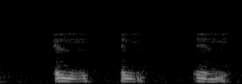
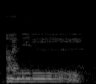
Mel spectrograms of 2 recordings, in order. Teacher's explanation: இந்த நுனி நாக்கு வந்து எல் எல் எல் மேலே போய் தொடுது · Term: சின்ன இல்லு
